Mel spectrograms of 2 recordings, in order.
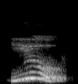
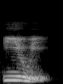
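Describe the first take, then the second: First: It is said as one syllable, like 'you'. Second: It is said as two syllables, ee-wee. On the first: The speaker calls it right. "That is how it should be pronounced" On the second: The speaker calls it wrong. "it is not expected that we should pronounce it as we, you or iwi"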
